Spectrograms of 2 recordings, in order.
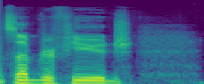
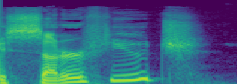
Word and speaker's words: subterfuge: Your text here says, Professor von Subterfuge, which I just noticed, I say subterfuge, you say Sutterfuge? – Yeah. – I guess both are correct. I pronounce the B. – I've always pronounced the B as sort of silent, or you like skip over it real quick.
